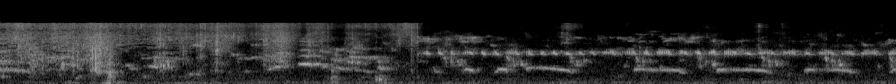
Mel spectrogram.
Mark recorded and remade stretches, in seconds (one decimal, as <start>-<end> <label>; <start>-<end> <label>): 0.0-1.8 recorded; 1.8-6.2 remade; 6.2-6.8 recorded; 6.8-9.0 remade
